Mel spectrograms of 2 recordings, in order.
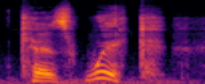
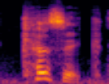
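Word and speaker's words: Keswick: If you were to pronounce Kzzik as it is written, you would say Kzwick. In fact, many foreigners, particularly Americans, do make that mistake. But it's Kzzik, not Kzwick.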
